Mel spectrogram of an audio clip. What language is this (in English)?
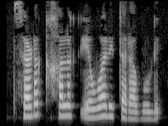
Pashto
